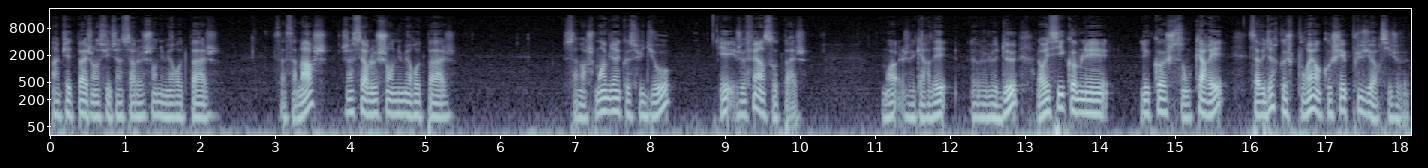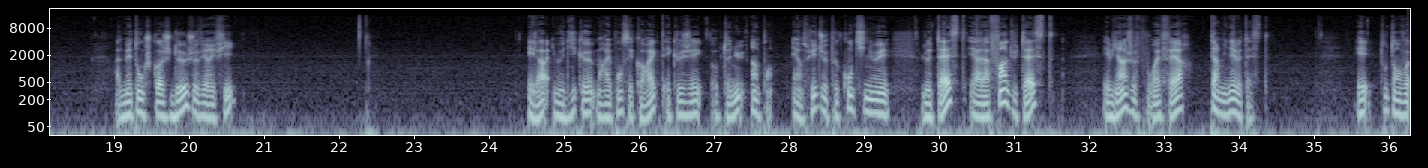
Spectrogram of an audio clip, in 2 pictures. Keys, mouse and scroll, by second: 2.7 click, 20.4 click, 24.4-24.7 scroll down 2, 28.1-28.5 scroll down 2, 29.5 scroll down 1, 30.5-31.2 scroll down 3.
